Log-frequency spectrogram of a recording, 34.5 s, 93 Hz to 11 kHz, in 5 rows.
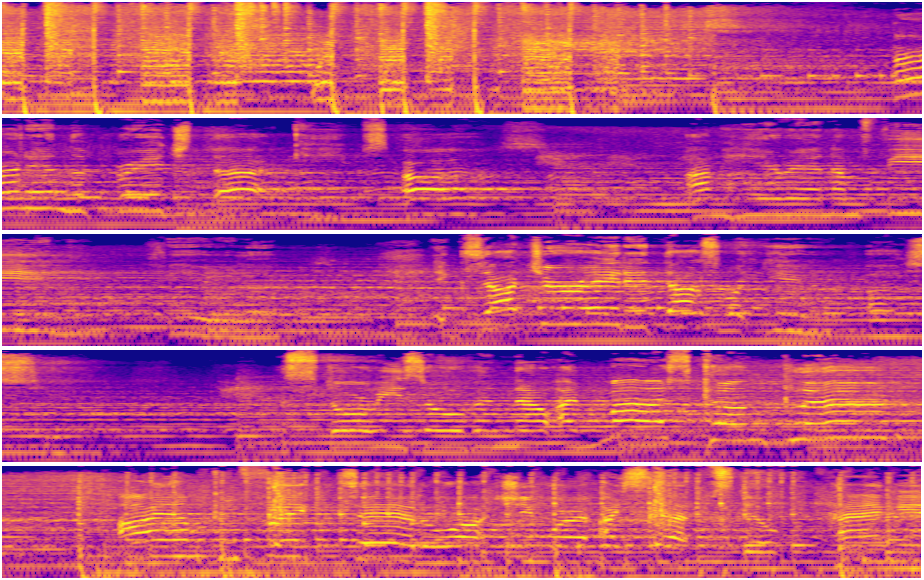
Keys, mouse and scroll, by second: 0.4 click, 0.9-2.9 alt+drag, 14.9 space, 14.9 click, 15.1-15.4 space, 15.7-16.8 alt+drag, 18.3 ctrl+space, 18.5 ctrl+click, 18.7 ctrl+space, 19.5 click, 19.7 space, 19.9 click, 20.1-21.6 space, 24.4-26.1 drag, 27.3 right click, 28.1 click, 30.7-31.9 drag.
